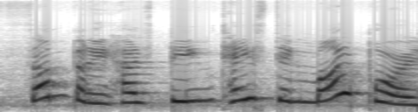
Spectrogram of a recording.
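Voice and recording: This is a put-on character voice that sounds female, pitched extremely high. The pace is moderate.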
